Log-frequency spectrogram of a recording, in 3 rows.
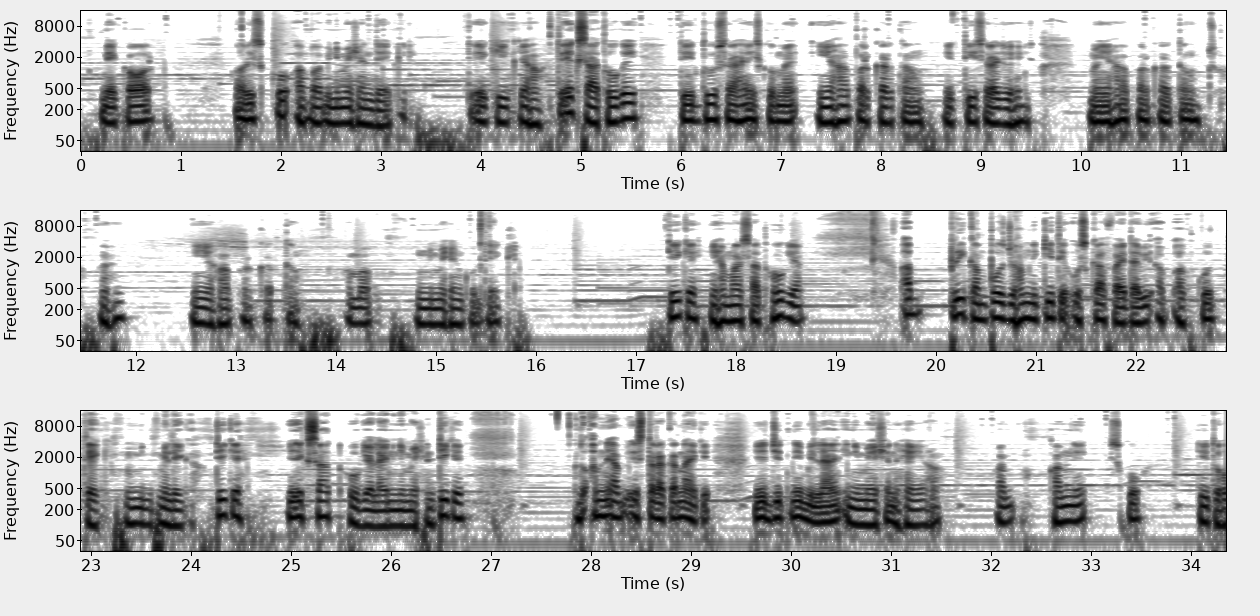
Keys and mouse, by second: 0.0 ctrl+d, 0.4-2.9 drag, 2.9 space, 5.5-15.4 drag, 15.4 space, 29.9-34.3 drag.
